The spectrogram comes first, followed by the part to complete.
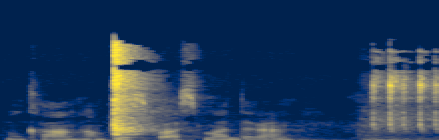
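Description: A person talking in short phrases, then a brief low thump with some knocking near the end.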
